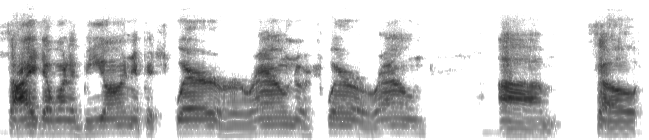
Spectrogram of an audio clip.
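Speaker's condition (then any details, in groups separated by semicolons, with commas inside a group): Cerebral palsy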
